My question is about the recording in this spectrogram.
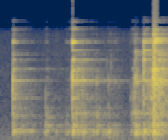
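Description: A homemade steel bending hardy tool clanking against a cast anvil as it is set into the hardy hole. There are three metallic clinks, each ringing briefly, and the last, near the end, is the loudest.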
